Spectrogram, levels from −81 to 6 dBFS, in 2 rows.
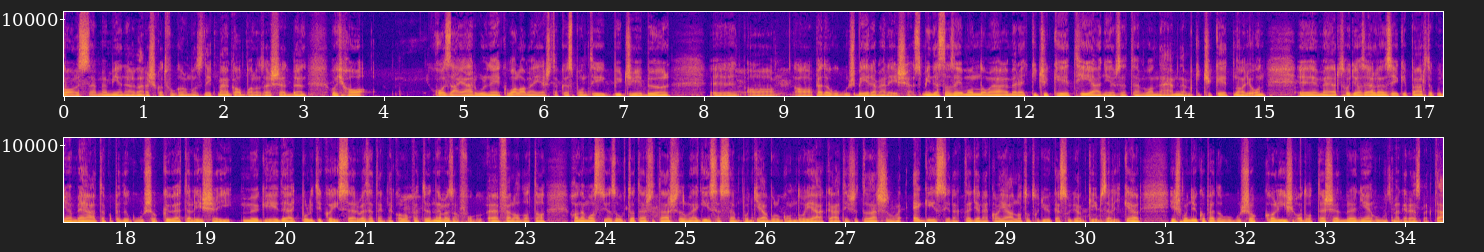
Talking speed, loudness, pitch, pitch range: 145 wpm, -15 LUFS, 70 Hz, 65-75 Hz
